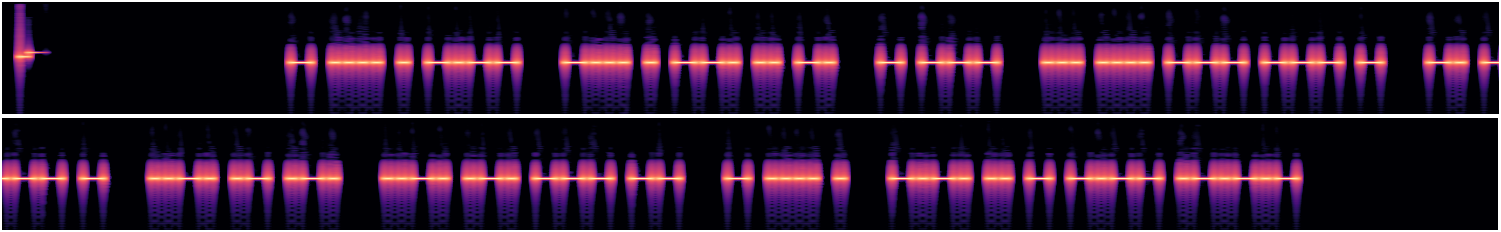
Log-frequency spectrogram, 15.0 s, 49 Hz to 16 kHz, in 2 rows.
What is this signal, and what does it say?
Morse code, heard as a keyed tone, about 34 wpm, 700 Hz. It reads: THEY BEGIN TO SHOOT NOT FAR FROM THE CITY.
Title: Sentences from Top 1200 Words 35wpm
